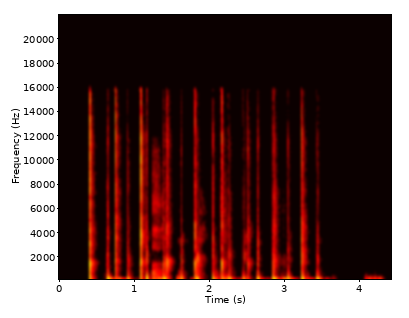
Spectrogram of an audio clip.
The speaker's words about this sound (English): And as we do at the end of every single bracket, we are going to clap it out.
